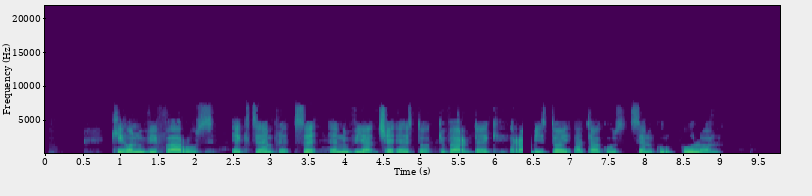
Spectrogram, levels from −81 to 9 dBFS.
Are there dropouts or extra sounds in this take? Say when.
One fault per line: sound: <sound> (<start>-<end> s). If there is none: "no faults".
sound: dropout (6.4-6.5 s)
